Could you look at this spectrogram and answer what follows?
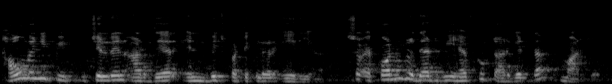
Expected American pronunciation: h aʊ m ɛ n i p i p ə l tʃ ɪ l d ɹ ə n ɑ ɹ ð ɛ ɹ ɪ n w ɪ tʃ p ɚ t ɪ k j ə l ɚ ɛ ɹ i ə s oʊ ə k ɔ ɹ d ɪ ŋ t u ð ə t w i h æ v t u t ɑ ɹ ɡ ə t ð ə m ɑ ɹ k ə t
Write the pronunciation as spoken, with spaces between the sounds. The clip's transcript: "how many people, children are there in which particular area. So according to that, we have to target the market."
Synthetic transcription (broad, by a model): h aʊ m ɛ n i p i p tʃ ɪ l d ɹ ə n ɑ ɹ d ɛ ɹ ɪ n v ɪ tʃ p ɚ t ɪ k j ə l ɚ ɛ ɹ i ə s oʊ ə k ɔ ɹ d ɪ ŋ t u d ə t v i h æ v t u t ɑ ɹ ɡ ə t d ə m ɑ ɹ k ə t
